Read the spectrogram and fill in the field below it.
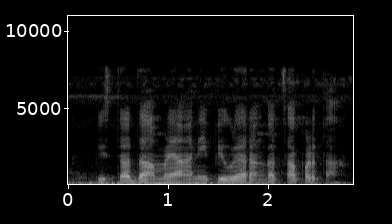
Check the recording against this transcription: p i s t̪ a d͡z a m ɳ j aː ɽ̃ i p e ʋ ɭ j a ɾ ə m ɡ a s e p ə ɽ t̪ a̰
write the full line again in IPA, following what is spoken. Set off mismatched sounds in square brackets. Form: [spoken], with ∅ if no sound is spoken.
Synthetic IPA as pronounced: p i s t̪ a d͡z a m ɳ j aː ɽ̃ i p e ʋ ɭ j a ɾ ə [ŋ] ɡ a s [a] p ə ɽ t̪ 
